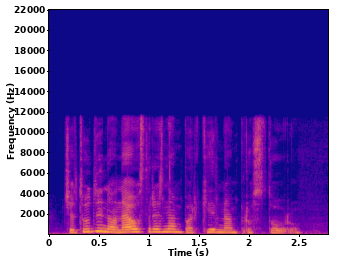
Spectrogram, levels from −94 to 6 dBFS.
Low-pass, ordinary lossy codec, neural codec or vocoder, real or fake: none; none; none; real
